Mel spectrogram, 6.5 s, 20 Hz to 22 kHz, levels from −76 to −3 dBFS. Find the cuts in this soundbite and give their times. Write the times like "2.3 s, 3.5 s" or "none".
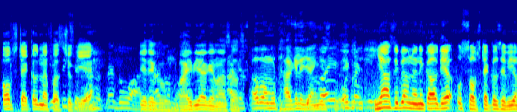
3.0 s, 4.5 s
